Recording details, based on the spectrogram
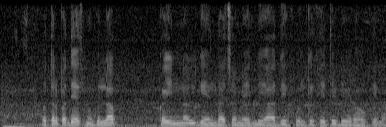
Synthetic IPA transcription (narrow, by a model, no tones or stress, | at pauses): ʊt̪ːəɾpɾəd̪eːʃmũɡʊlːa | kɐinəlɡẽːnd̪at͡ʃɐmeːliaːd̪ipʰuːlkekʰeːt̪iɖʱeːɽɦokeːlaː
